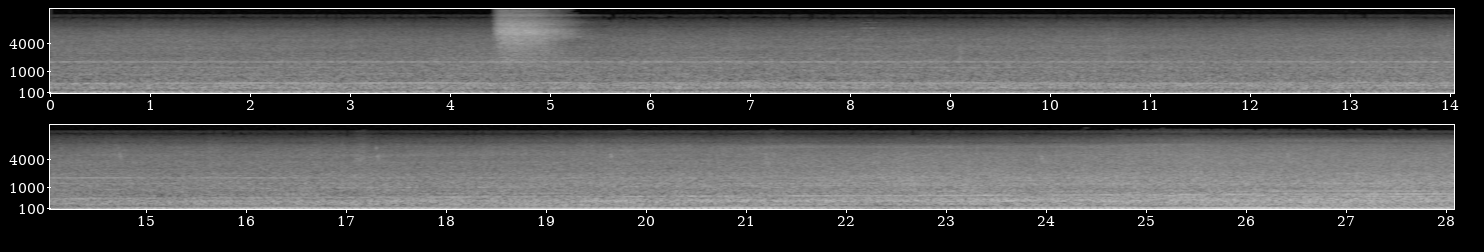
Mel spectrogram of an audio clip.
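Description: Freight train locomotive running with a deep steady rumble, its engine note rising slowly in pitch and the sound growing louder after the middle. A brief hiss of air comes about four seconds in.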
